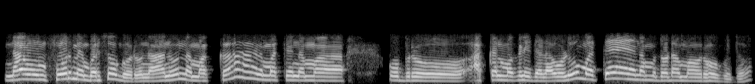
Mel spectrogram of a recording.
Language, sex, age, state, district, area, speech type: Kannada, male, 30-45, Karnataka, Uttara Kannada, rural, conversation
